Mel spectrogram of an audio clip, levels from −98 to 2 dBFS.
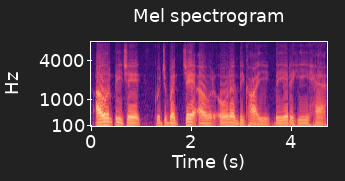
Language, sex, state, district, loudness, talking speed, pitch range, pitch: Hindi, male, Uttar Pradesh, Saharanpur, -17 LUFS, 125 wpm, 95-110 Hz, 100 Hz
